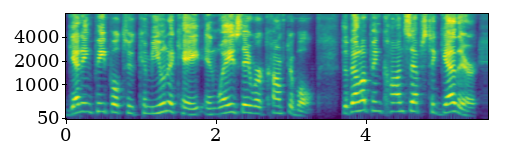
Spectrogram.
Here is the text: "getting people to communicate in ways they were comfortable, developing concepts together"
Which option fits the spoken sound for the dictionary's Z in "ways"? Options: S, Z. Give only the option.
Z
